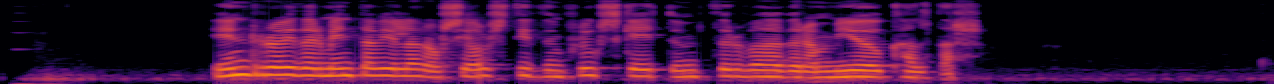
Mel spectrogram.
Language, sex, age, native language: Icelandic, female, 60-69, Icelandic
